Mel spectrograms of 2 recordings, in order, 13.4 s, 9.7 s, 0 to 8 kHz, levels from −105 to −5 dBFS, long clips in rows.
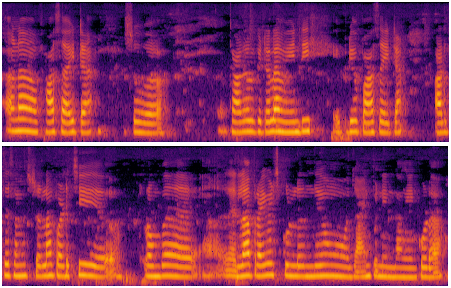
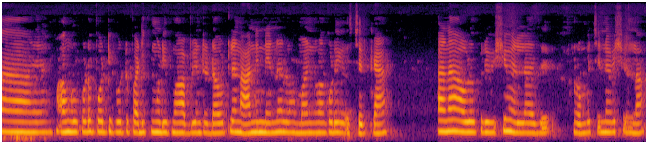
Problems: background sounds at intervals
